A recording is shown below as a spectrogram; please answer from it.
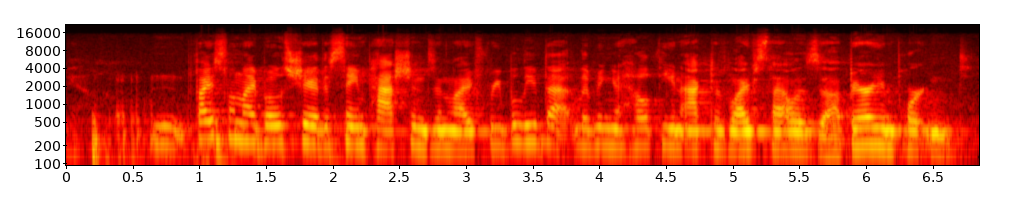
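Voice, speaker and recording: A woman gives a business pitch from a stage in front of a screen. She talks steadily and fills pauses with frequent "um"s, and a faint noise sits under her voice. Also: fairly bright tone. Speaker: pitch presenter.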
